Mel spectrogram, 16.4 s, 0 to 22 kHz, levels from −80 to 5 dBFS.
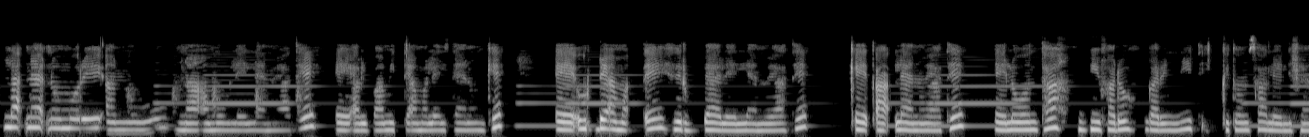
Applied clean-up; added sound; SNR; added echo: classical method log-MMSE.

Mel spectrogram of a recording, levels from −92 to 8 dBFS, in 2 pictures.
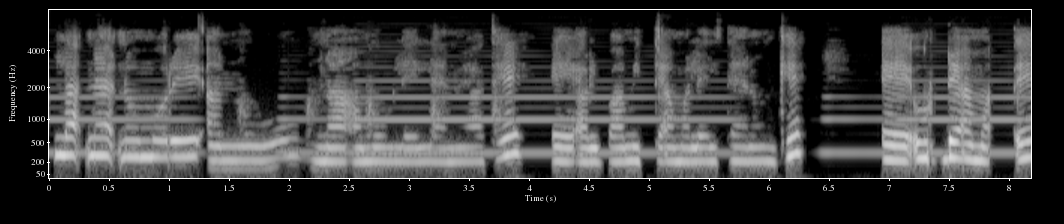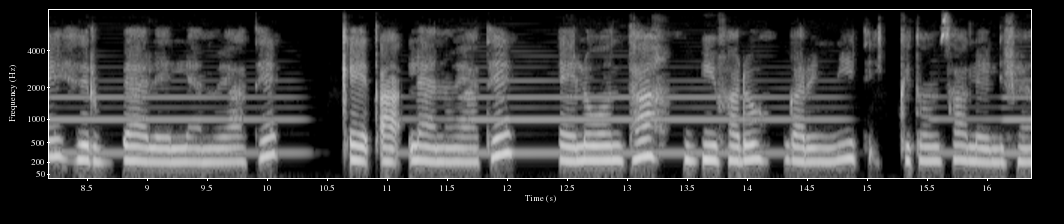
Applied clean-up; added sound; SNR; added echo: none; Wind instrument, woodwind instrument; 17 dB; none.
